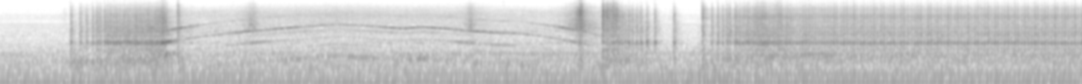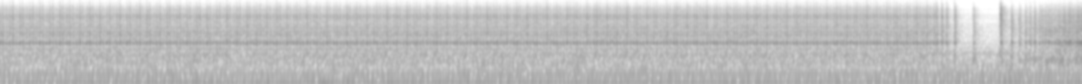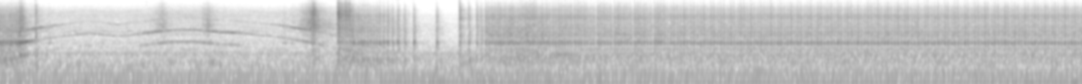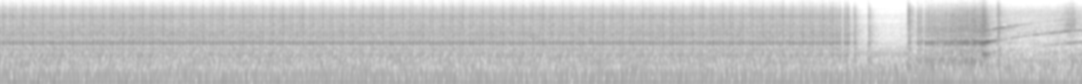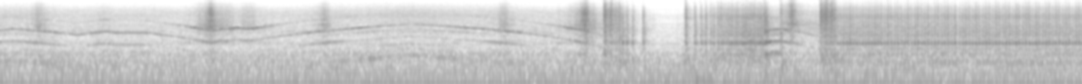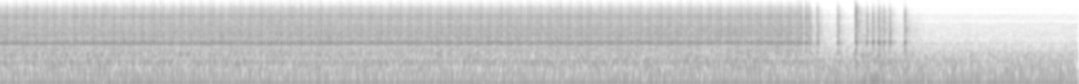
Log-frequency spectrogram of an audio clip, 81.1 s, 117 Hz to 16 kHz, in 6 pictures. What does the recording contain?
tools sondornova mixing 1
SONDOR NOVA, a high speed 35 mm cinema projector, running in a film sound mixing session (Barcelona). Recorded with MD Sony MZ-R30 & ECM-929LT microphone.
